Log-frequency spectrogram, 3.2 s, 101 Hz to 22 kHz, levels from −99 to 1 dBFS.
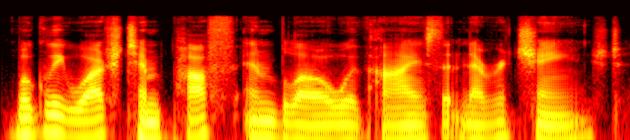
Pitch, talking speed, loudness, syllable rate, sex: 100 Hz, 210 wpm, -20 LUFS, 5.1 syllables/s, male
